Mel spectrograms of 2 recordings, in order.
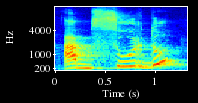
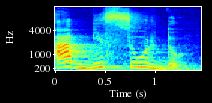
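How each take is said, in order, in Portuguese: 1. Nenhuma vogal é acrescentada depois do b. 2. Uma vogal i é acrescentada depois do b. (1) "aqui está correto" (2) "erradamente pronunciada com um i depois do b"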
